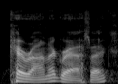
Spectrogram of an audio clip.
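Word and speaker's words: keraunographic: caran graphic kogog graphic so that's the word kog graphic that's how it's pronounced I wrote it down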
